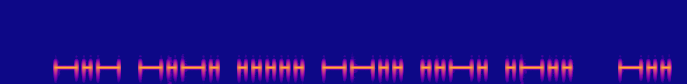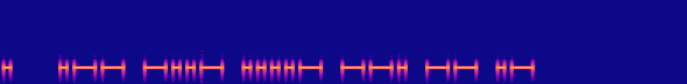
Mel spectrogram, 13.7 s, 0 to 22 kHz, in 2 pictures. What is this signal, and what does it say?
Morse code, heard as a keyed tone, about 17 wpm, 700 Hz. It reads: KC5ZFL DE WX4GMA
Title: USA Callsign DE Callsign - 6 Characters - 17wpm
